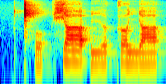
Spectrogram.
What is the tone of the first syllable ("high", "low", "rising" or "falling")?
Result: low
